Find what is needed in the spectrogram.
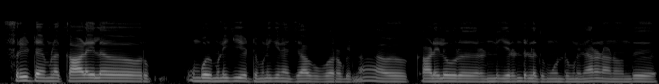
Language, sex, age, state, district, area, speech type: Tamil, male, 45-60, Tamil Nadu, Ariyalur, rural, spontaneous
